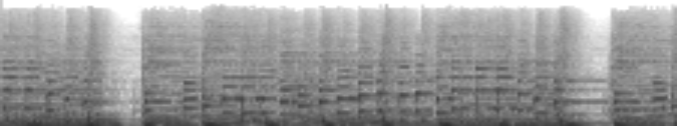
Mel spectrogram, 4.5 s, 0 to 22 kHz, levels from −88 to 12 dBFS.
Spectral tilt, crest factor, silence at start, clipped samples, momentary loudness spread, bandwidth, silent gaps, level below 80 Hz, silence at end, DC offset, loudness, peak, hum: -5.5 dB/octave; 12 dB; 0 s; under 0.1%; 3 LU; 16 kHz; none; -18 dBFS; 0 s; under 0.1%; -16 LUFS; -2 dBFS; none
